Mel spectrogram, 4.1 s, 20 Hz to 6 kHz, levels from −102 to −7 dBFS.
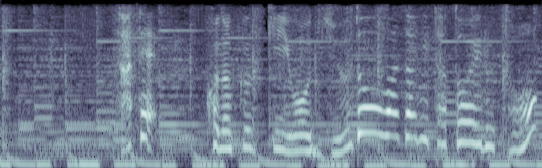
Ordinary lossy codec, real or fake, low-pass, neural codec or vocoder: AAC, 32 kbps; real; 5.4 kHz; none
